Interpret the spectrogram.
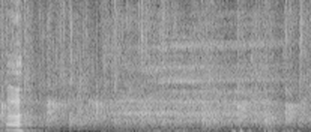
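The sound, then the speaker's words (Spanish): A church audience claps steadily in praise of the Lord for a couple of seconds, a dense wash of many hands at moderate loudness, with scattered voices calling out underneath. “Fuerte ese aplauso de alabanza al Señor.”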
